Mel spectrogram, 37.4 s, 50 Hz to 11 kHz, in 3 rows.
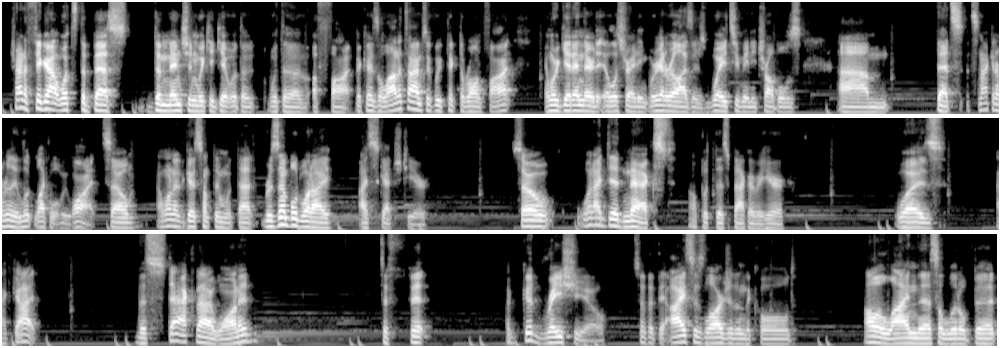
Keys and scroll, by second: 14.5 space, 17.1 space, 18.9 space, 29.2 space, 30.0 super+=, 30.3 space.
